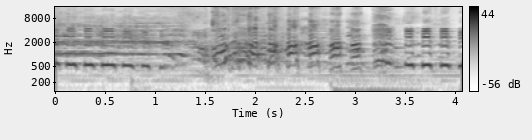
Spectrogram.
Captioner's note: women laugh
